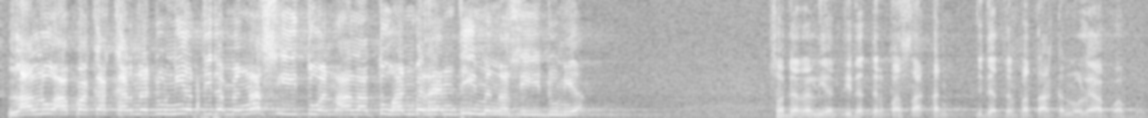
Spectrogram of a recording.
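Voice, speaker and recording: High-voiced joking preacher in a hall. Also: male voice, fast. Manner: lively preaching, jokes, asks the congregation questions. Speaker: pastor. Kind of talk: humorous sermon. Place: church hall. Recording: reverberant church hall, faint background noise.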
